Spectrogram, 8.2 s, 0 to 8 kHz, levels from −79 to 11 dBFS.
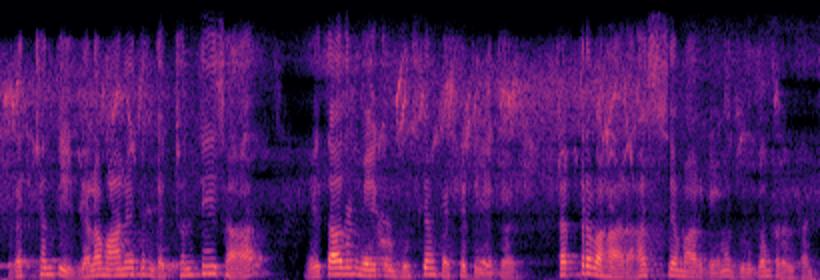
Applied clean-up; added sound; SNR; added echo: neural mask model Resemble Enhance denoiser.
